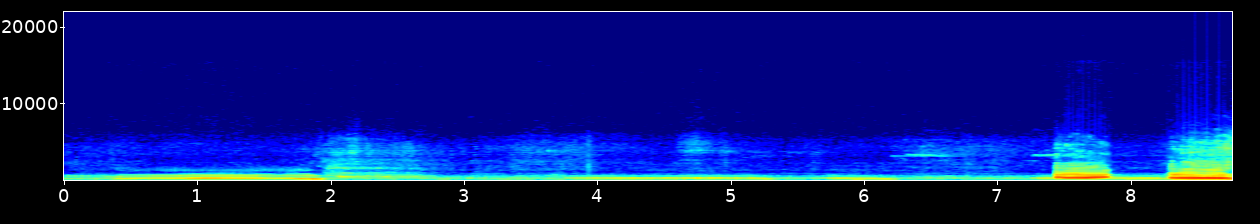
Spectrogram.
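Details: Steller sea lions at a haulout, 29 October 2017, live cam: a long, low moaning call over the first two seconds, softer murmurs in the middle, then two abrupt loud harsh roars close together at the end.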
